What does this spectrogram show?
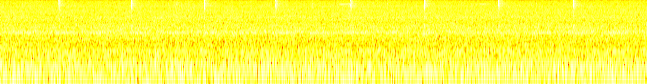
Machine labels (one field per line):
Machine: valve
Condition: abnormal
